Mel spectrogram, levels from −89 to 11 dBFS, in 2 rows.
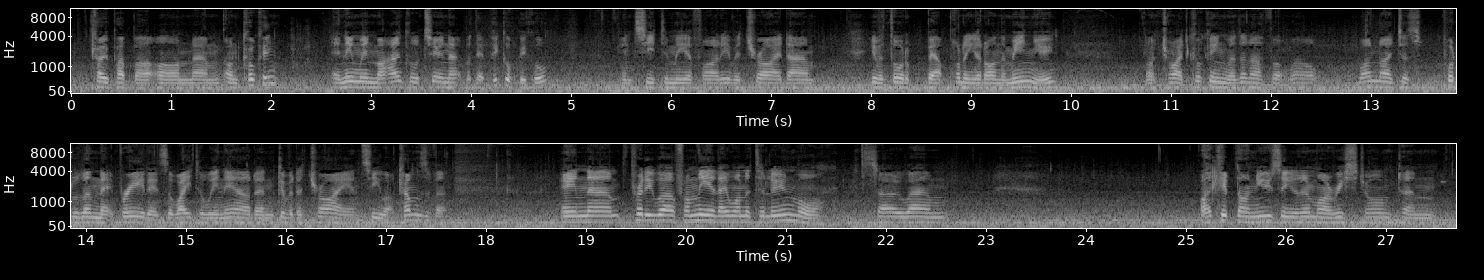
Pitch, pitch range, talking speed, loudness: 150 Hz, 140-170 Hz, 195 wpm, -27 LUFS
